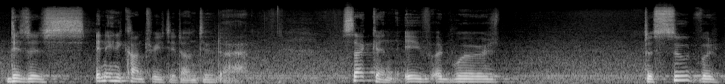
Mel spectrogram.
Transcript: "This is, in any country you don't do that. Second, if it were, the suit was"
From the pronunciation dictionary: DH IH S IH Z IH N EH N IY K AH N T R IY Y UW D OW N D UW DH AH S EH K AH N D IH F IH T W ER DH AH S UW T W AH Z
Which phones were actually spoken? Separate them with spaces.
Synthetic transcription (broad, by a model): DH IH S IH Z IH N EH N IY K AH N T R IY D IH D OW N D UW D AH S EH K AH N D IH F IH T W ER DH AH S UW T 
